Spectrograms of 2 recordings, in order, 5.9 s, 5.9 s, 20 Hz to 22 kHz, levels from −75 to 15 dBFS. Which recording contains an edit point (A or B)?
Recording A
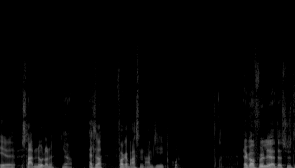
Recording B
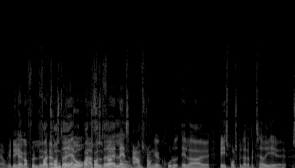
B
